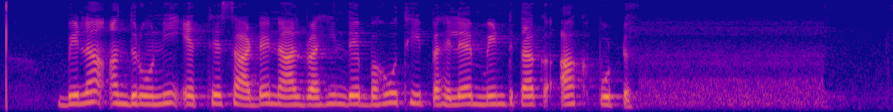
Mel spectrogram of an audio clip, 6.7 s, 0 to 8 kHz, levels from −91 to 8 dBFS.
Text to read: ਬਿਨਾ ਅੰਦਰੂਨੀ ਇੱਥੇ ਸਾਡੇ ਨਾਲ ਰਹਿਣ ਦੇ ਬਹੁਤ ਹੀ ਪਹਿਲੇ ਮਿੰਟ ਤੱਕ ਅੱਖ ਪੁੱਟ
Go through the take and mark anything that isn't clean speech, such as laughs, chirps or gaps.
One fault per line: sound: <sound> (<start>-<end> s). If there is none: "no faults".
no faults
